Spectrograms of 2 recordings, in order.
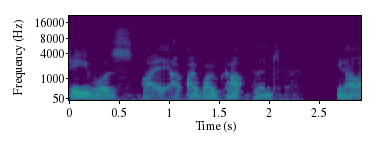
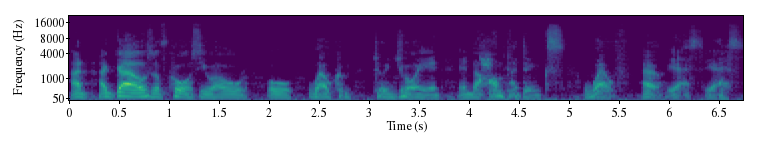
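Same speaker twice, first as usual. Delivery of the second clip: loud, lavish, exuberant host-like merchant voice; 7 dB louder than usual. Voicing a merchant buying drinks for everyone: exuberant voice. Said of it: "in his exuberant voice".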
